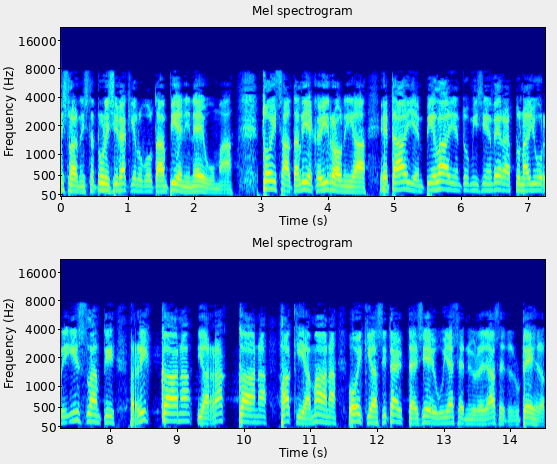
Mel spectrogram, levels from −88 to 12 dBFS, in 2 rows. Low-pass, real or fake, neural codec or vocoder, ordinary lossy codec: none; real; none; none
